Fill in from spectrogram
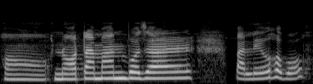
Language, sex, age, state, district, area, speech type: Assamese, female, 30-45, Assam, Jorhat, urban, spontaneous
